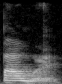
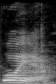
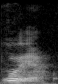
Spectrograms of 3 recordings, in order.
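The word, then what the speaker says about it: Bauer: দেন বাওয়ার, কৃষক, সরি বয়ার, বয়ার অয়ের মতো উচ্চারণ হবে, বয়ার কৃষক, কৃষক বয়ারিন।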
